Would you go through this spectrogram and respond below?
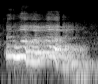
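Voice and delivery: high, loud, drawn-out wail; mock crying child. Crying boy at his father's house, hammed-up wail for his mother. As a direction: wail slowly like a bawling little kid. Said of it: "the kid starts crying".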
